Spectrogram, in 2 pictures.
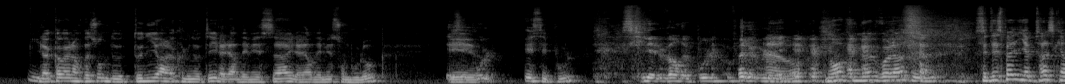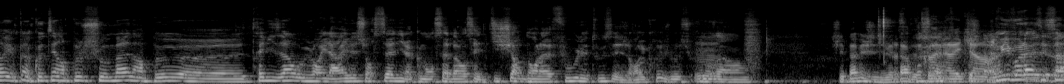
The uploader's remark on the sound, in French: Avec un son dégueulasse. On a eu un petit accident de prise de son et en dépit des essais de rattrapage, ça n'a pas donné grand chose. Encore désolé pour le son dégueu.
